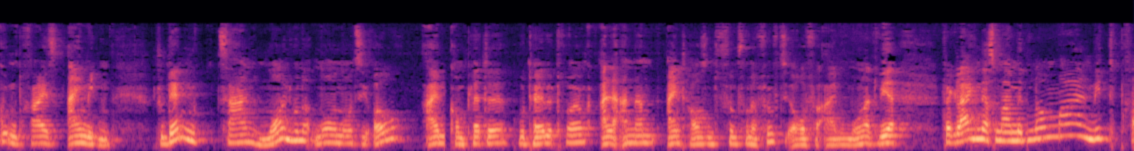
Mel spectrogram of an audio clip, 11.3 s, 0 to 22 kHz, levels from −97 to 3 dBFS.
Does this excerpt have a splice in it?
yes; 2 cuts; at 4.5 s, 10.3 s

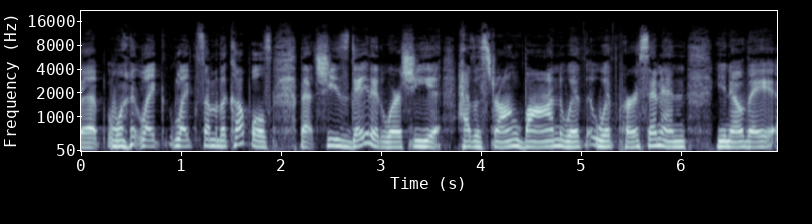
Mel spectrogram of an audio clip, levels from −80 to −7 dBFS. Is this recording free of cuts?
no; 1 cut; at 5.4 s

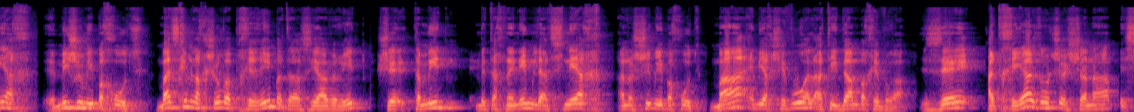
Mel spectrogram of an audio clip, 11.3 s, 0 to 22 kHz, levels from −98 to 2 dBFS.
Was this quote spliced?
no; 0 cuts

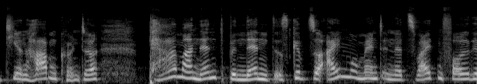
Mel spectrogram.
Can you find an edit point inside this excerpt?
no; 0 cuts

